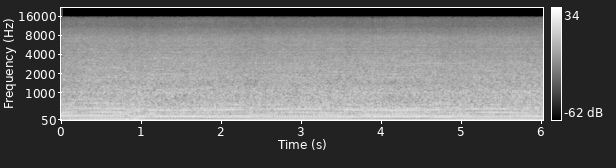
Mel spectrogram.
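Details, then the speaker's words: Bandit SG-40 stump grinder engine that took a lot of oil: loud, rough running with a harsh, uneven low-end rumble; something is clearly wrong inside, owners suspect a thrown rod or a hole in the block. "Yeah, there's something wrong with it. I wonder if it's got a thrown rod."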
